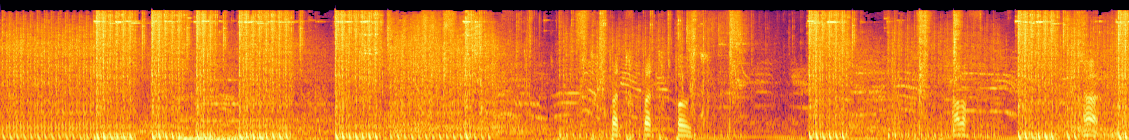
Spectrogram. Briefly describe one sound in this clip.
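Gunshots fire in rapid bursts, loud and sharp.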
